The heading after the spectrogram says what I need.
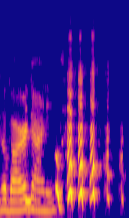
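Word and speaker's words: Habari gani: You said it right, Habaragani.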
